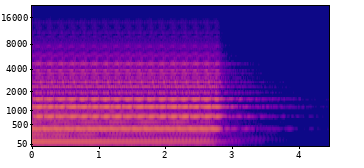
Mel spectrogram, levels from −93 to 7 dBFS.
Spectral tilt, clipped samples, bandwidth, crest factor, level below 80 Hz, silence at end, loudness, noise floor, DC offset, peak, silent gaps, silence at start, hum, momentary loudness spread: -4.5 dB/octave; under 0.1%; 15.5 kHz; 14 dB; -70 dBFS; 1.35 s; -31 LUFS; -83 dBFS; under 0.1%; -20 dBFS; none; 0 s; none; 2 LU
